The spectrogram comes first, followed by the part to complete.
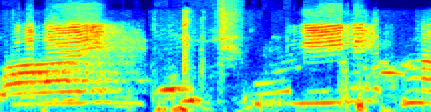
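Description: A young child's high voice, drawn out and sing-song, answering aloud.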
